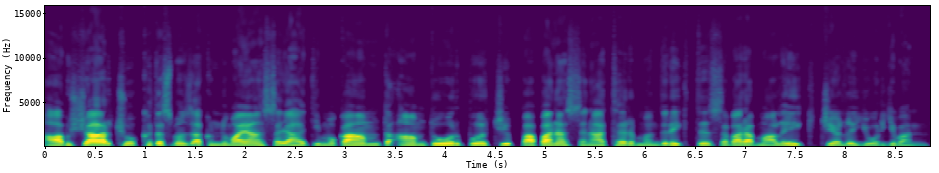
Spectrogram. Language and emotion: Kashmiri, neutral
